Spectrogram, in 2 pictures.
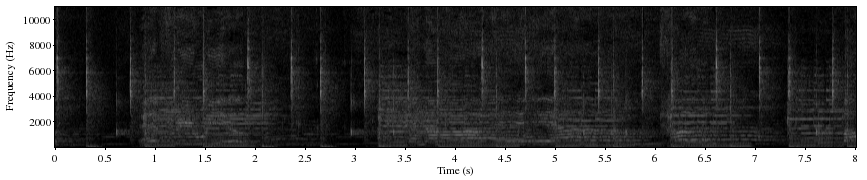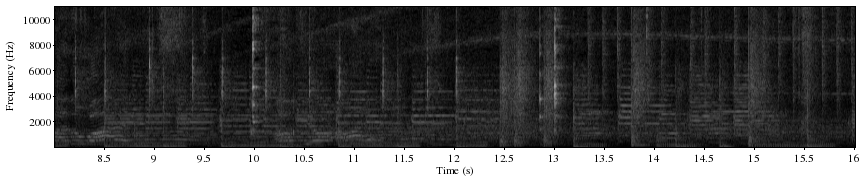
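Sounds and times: background music with steady beat: 0.0s - 16.0s
knife clinking on ceramic plate: 10.0s - 10.2s, 12.8s - 13.2s.

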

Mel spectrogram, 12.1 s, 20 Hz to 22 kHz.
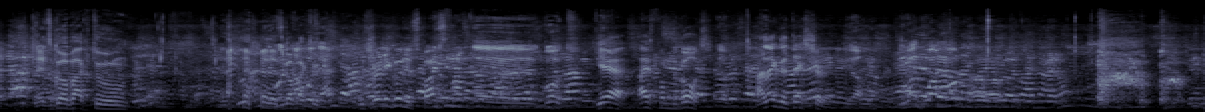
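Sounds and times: person coughing: 11.0s - 11.9s.

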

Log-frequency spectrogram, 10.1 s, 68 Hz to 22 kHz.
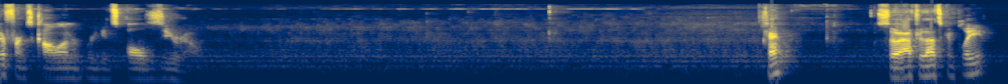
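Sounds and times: robot arm servo hum: 1.0s - 8.5s.

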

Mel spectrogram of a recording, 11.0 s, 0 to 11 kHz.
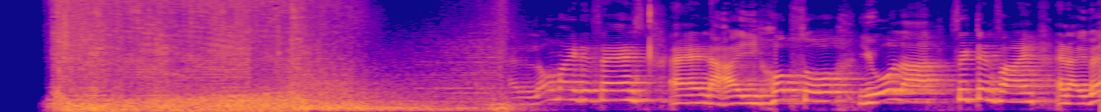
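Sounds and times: loud burst of hissing noise: 0.4s - 4.1s.

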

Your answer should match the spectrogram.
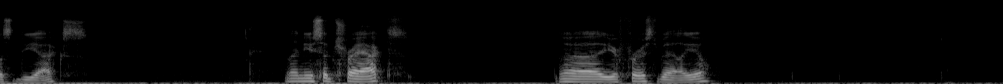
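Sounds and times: low steady room hum: 0.0s - 10.0s
computer mouse clicks: 9.1s - 9.6s.

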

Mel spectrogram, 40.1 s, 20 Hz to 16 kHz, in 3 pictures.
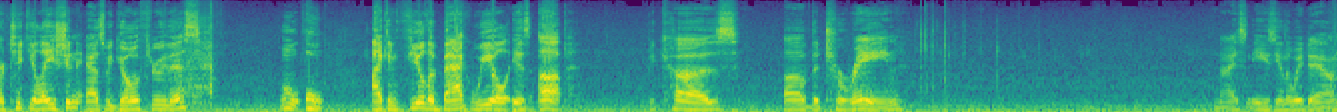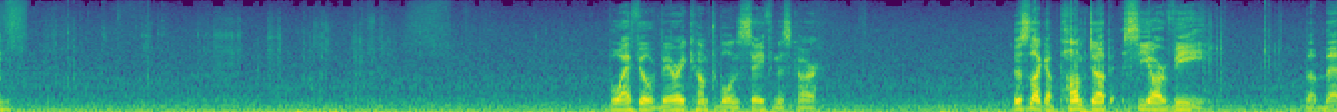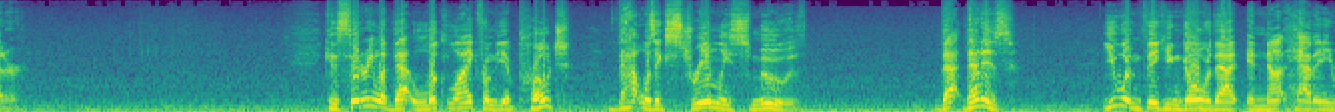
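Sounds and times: vehicle rumbling on dirt: 0.0s - 22.2s, 23.5s - 40.0s
suspension clicks: 1.6s - 2.3s, 9.0s - 11.0s, 13.3s - 17.6s, 25.2s - 26.4s, 28.0s - 28.4s.

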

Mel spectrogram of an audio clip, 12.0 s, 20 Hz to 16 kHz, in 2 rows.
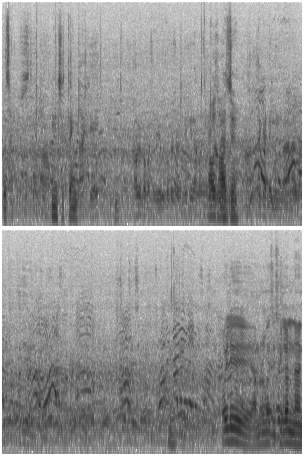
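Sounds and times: background voices chattering: 0.0s - 12.0s.

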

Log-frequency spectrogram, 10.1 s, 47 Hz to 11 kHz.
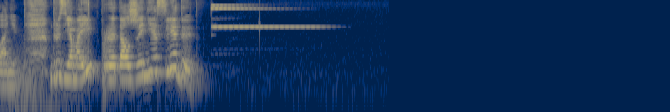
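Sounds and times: bright high ding: 3.2s - 5.3s.

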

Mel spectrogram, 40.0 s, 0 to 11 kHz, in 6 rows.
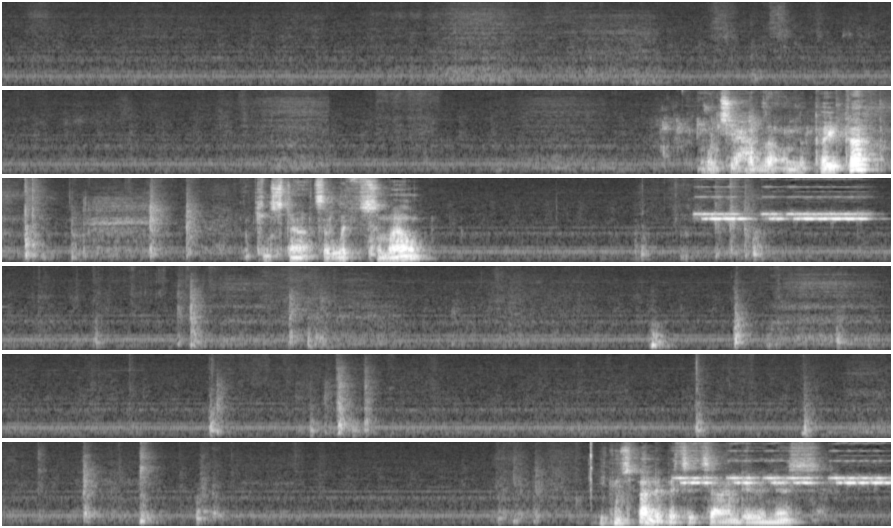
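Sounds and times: faint steady hum: 0.0s - 40.0s
high electronic ringing tone: 18.5s - 20.0s, 38.4s - 40.0s.

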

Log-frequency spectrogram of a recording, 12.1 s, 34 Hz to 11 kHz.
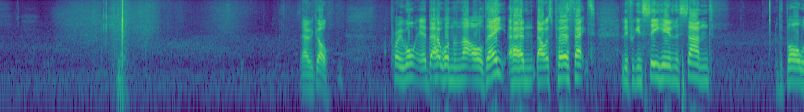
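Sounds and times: golf club striking ball: 1.6s - 2.0s.

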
